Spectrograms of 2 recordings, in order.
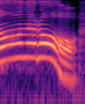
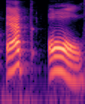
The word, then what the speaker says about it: at all: 여기서 at all 두 번이나 나오니까 발음 한번 짚고 넘어갈게요. at all, at all. 제가 이렇게 발음하지 않았죠? 원어민들은 이 부분을 at all, at all 이렇게 발음을 합니다. 북미권 발음의 특성 중에 하나예요. 영국식으로는 at all, at all 이렇게 발음을 하니까 참고로 알아두시면 좋겠죠?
